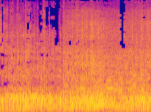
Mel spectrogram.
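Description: A rally car's engine running at idle, a dense, rapid, uneven firing beat.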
